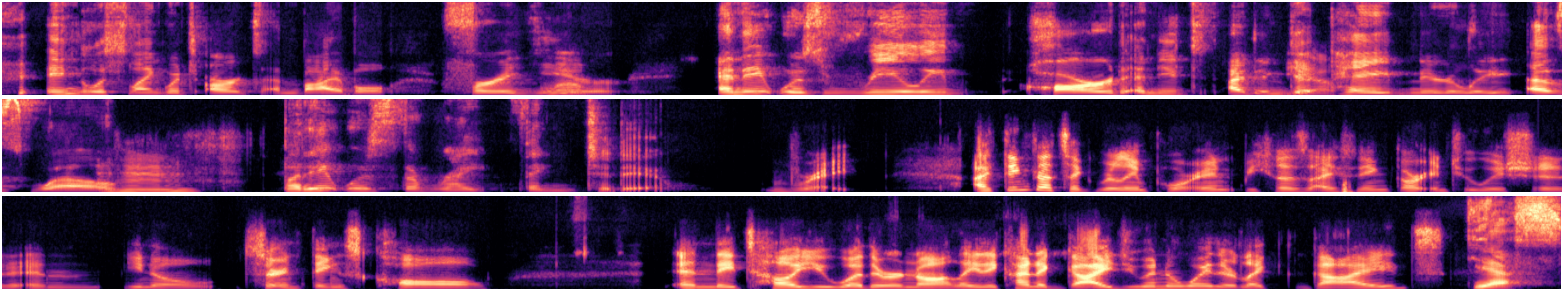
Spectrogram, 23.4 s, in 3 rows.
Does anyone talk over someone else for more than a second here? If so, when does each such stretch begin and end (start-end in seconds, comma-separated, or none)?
none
